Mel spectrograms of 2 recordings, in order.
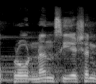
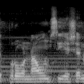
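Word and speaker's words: pronunciation: है pro noun है लेकिन जब इसको प्रोनंसिएशन कहेंगे ना प्रोनंसिएशन नहीं कहते तो मैं अपनी तरफ से इतहाद करके प्रोनाउन से प्रोनाउंस एशन बनाता थाने बताया यह प्रोनाउंस एशन जब होगा तो प्रोनंसिएशन होता है नाउन नहीं लुगत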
